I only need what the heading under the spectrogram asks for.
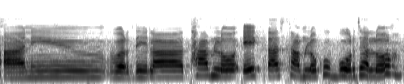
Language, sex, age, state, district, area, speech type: Marathi, female, 30-45, Maharashtra, Nagpur, rural, spontaneous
